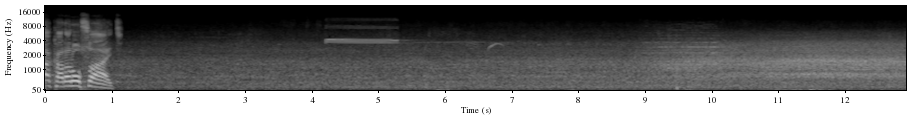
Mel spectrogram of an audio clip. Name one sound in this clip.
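A large stadium crowd roars steadily and swells louder toward the end.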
